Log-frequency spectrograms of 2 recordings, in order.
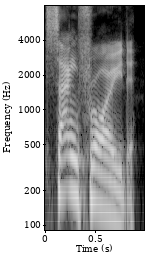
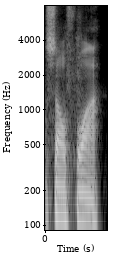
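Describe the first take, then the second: First: The name is read with English-like sounds. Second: The name is read with French-like sounds. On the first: The speaker calls it wrong. "I kept mispronouncing the name of it. I called it" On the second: The speaker calls it right.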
